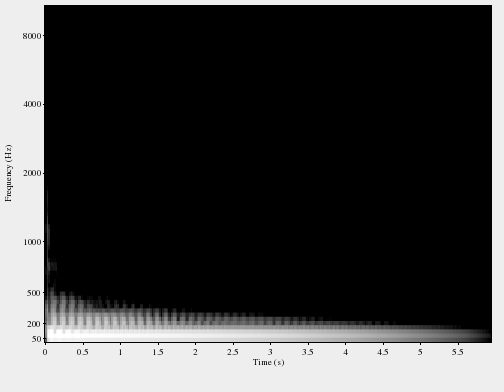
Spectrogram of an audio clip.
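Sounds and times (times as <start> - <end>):
lo-fi bass guitar shot in E: 0.0 - 5.6.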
